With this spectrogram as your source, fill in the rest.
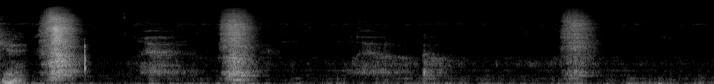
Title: Horny hangover sneezes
